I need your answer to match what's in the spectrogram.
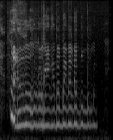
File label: scared; speech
